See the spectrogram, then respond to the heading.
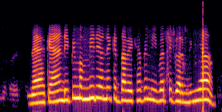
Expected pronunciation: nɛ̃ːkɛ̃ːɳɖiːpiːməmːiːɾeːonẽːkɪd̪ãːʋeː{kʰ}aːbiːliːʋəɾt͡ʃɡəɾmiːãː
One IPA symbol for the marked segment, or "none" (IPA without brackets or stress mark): kʰ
